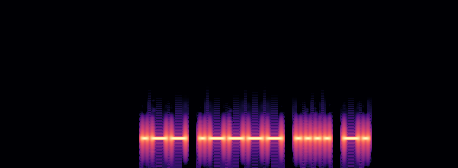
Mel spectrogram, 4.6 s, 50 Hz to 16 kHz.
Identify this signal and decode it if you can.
Morse code, heard as a keyed tone, about 25 wpm, 700 Hz. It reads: W1HN
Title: USA Call Signs - 4 Characters - Repeated 3x - 25wpm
